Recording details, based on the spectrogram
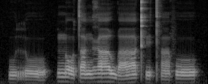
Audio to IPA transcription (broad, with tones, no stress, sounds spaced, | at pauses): u˨ r oː˨ | n ɔ˦˨ t a˦ ŋ ɣ aː˦ w aː˨˦ kʰ ɪ˨ tʰ ã˨ f oː˦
